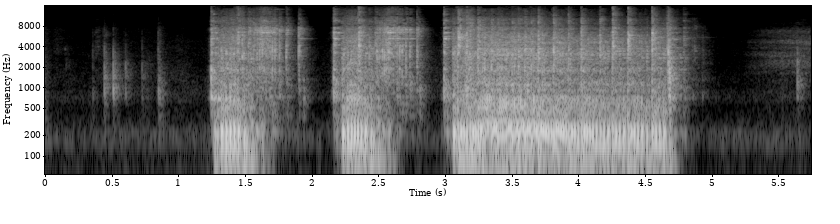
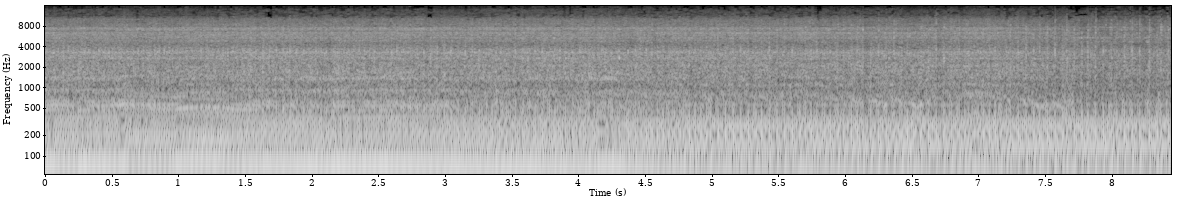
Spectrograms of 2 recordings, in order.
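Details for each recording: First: Poulan Pro PP3516 chainsaw after gas line replacement, started on full choke with chain brake on: fires in short bursts, then catches for a steady, even high buzz; starting and running normally, carb adjustment to follow. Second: Poulan Pro PP3516 chainsaw after gas line replacement: fast, buzzy idle settling a little lower; throttle stop screw was all the way in, idling too fast, backed out until the chain stopped.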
